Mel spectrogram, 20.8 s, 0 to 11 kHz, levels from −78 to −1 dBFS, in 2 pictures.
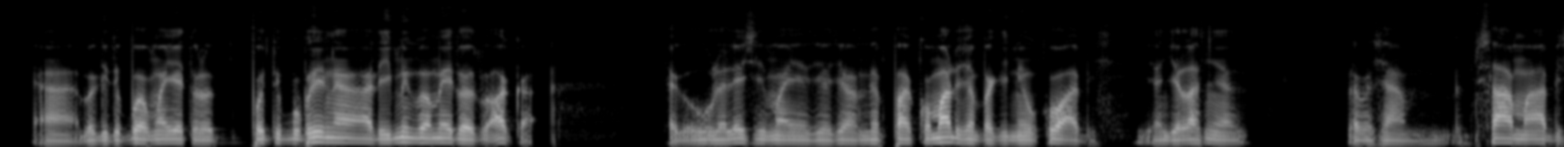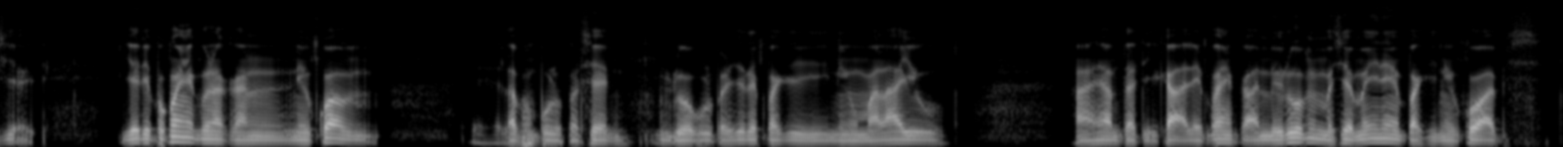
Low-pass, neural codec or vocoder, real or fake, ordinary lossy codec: none; none; real; none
